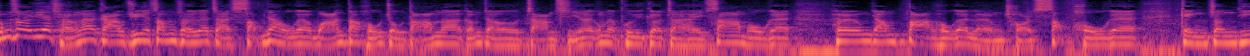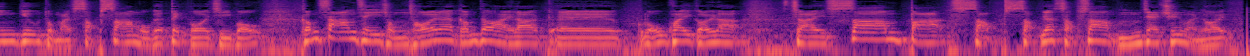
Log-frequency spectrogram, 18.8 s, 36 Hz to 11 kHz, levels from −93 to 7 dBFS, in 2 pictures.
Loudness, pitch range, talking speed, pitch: -26 LUFS, 120-165 Hz, 295 characters per minute, 140 Hz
